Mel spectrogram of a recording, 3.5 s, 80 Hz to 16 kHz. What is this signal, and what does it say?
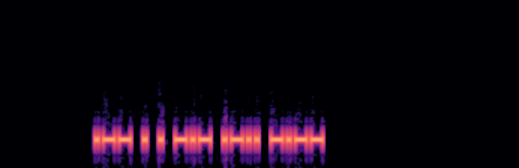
Morse code, heard as a keyed tone, about 45 wpm, 700 Hz. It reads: WEEKLY
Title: Six Letter Words - 45wpm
